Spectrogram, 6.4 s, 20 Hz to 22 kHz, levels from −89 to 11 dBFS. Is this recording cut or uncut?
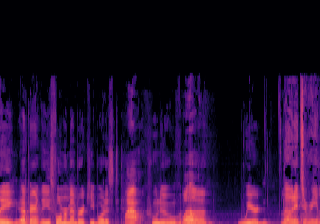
uncut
